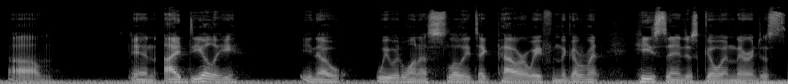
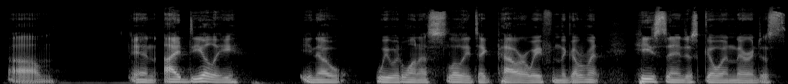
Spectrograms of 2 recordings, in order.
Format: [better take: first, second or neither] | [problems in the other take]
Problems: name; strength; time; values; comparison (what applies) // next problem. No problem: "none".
second | low rumble; faint; throughout; 25 dB below the speech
